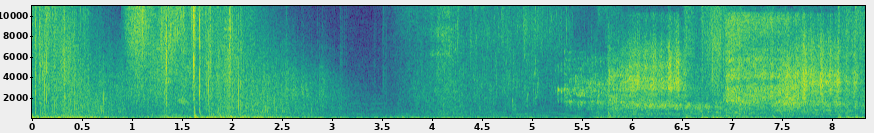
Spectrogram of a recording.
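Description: A Confringo explosive spell blasts in Hogwarts Legacy with loud, rumbling booms and sharp cracks, followed by a hissing, crackling burst as the blast settles, all at close range.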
